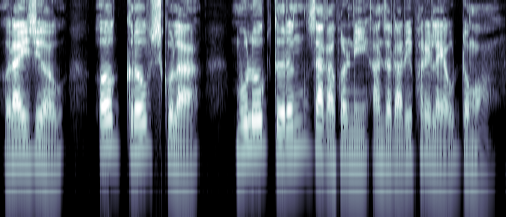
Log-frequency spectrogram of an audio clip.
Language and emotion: Bodo, neutral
